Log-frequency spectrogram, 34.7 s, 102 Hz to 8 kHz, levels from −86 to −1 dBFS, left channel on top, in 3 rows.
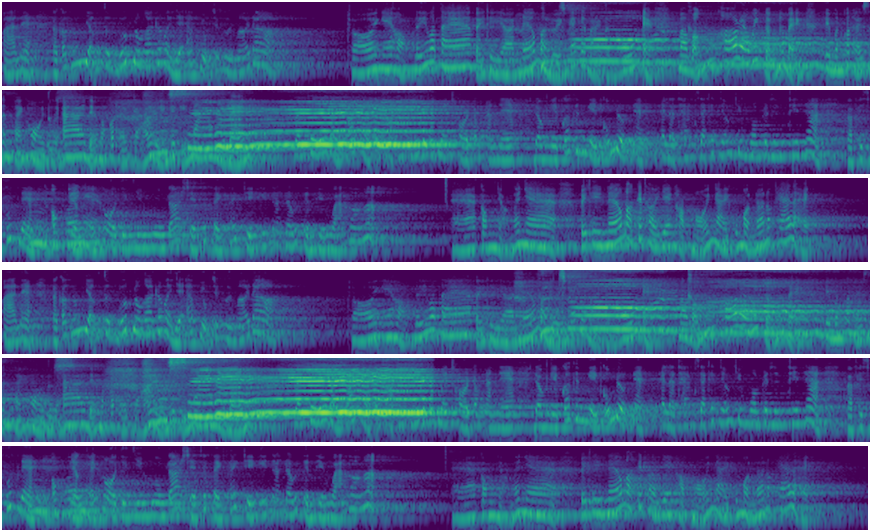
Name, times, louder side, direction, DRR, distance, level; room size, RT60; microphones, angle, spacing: voice 1, 0.0-3.7 15.4-23.6 24.0-28.1, right 1 dB, 25° right, 5 dB, 1.5 m, -41 dB
voice 2, 4.7-14.9 23.5-24.5 29.1-33.9, left 2 dB, 50° left, 8 dB, 1.2 m, -39 dB
sound 1, 7.2-11.8 12.1-12.2 13.5-17.3, right 4 dB, 65° right, 0.7 m, -26 dB
28.5 x 21.5 x 8.3 m, 2.9 s
head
